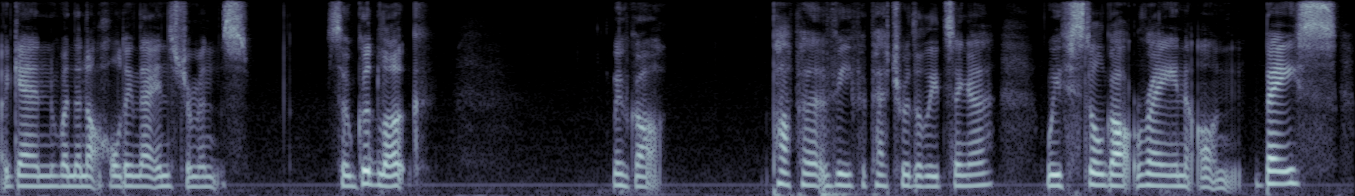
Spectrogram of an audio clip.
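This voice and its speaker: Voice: mid-range voice, smooth, no room sound. A person giving an informal, rambling ASMR-style explanation full of asides, close to the microphone. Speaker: ASMR audio creator.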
